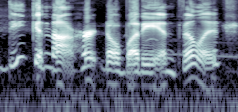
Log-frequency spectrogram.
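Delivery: lightly voiced kobold, broken English; rough kobold voice. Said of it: "keep the roughness in my voice".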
